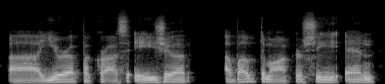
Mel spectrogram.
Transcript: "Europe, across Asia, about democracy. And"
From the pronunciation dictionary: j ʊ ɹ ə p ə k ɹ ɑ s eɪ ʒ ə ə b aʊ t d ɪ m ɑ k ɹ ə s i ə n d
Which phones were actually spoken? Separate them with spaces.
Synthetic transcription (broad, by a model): j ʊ ɹ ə p ə k ɹ ɑ s eɪ ʒ ə ə b aʊ t d ɪ m ɑ k ɹ ə s i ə n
